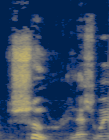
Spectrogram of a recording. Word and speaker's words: Sumer: 3200 bce in a place which is called sumer and that's the way it's pronounced here the earliest form of writing was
